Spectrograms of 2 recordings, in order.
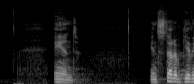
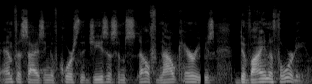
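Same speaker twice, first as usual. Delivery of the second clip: usual speaking voice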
